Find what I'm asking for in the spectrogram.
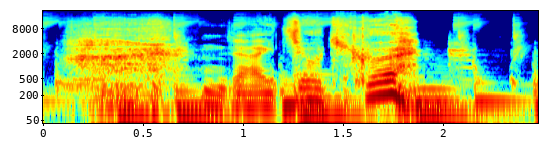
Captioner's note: sigh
